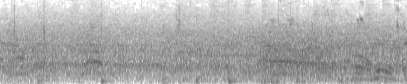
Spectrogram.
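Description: Basketball dribbled on the hardwood court: a few sharp bounces over the steady noise of the arena crowd.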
